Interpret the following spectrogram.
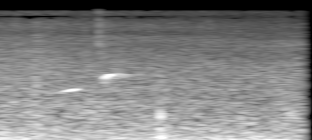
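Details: In El Yunque rainforest, Puerto Rico, a common coqui, a native frog heard everywhere and named for its call, gives a faint two-note 'co-qui': a lower whistle, then a higher rising one.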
